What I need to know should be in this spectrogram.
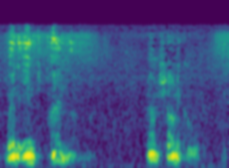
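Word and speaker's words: Czarnikow: It don't sound like it when I spell it. I said, Shawnico, yeah. C-Z-A-R-N-I-K-O-W. Does that spell sound like Shawnico? No. What was that again? C-Z-A-R-N-I-K-O-W. If that spells Shawnico, I don't know how.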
